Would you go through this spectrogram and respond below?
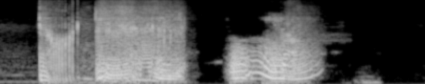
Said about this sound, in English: Farts are never going to not be funny. That was my goal with doing this. I'm like, I could play the same fart every time and it's still funny, to me at least.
